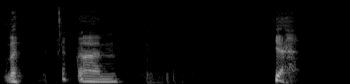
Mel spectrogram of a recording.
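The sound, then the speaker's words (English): A drawn-out voiced inhale and a few short breathy sounds, then after a brief quiet gap, one sharp sneeze bursts out near the end. “I'm going to sneeze, so I'm going to pause my.”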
